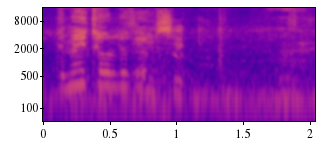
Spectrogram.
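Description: A steady low hum of a running motor or engine, with a few light handling knocks in the second half.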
